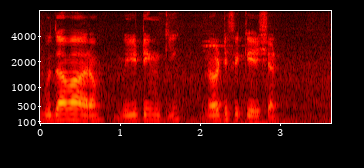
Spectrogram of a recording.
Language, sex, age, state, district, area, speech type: Telugu, male, 30-45, Telangana, Ranga Reddy, urban, read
